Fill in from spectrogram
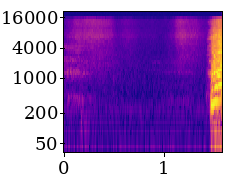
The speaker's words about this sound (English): I'm about to sneeze.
